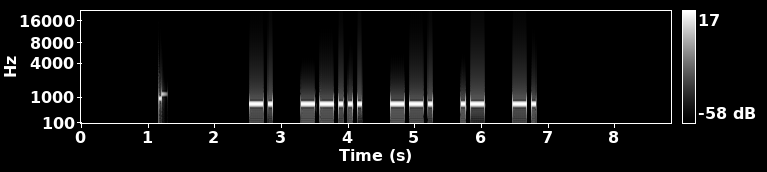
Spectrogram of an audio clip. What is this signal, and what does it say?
Morse code, heard as a keyed tone, about 17 wpm, spaced as for 12 wpm, 700 Hz. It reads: N7GAN
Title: USA Call Signs - 5 Characters - 2x Character Spacing - 17wpm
